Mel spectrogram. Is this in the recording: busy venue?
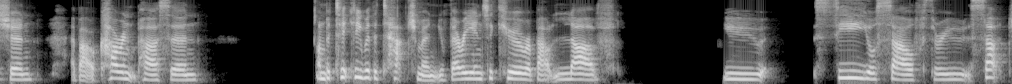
no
